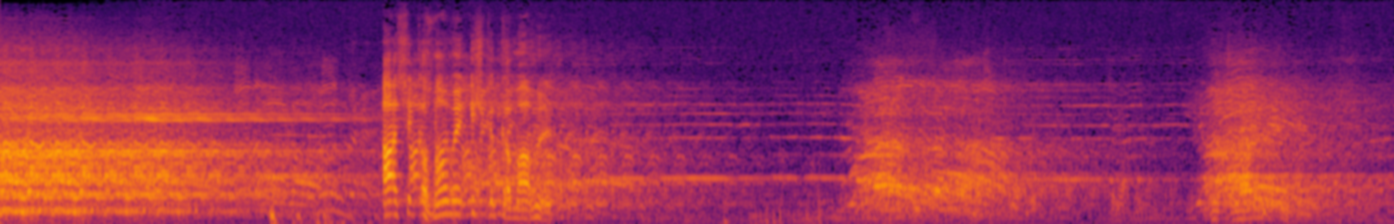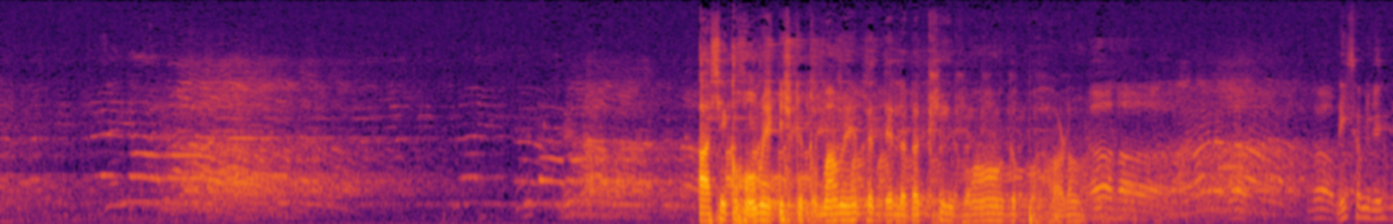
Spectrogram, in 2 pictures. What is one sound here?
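A man speaks passionately into a microphone over a loudspeaker, his voice echoing.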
